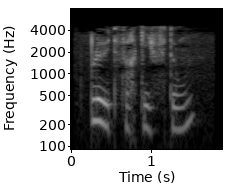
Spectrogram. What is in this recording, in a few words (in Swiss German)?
"bluetvergiftung", Bas Rhin; medecine; septicémie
